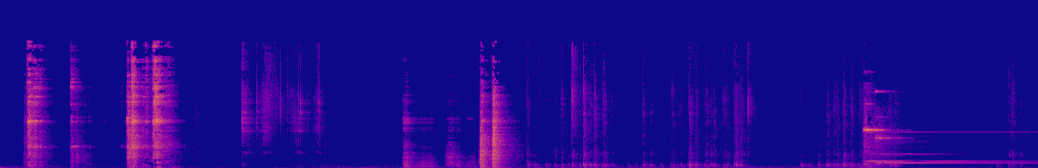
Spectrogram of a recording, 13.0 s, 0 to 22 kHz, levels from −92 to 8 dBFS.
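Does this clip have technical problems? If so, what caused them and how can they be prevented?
No, there are no technical problems to hear in this recording of sounds. With no fault present, there is no cause to trace and nothing that needs preventing.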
